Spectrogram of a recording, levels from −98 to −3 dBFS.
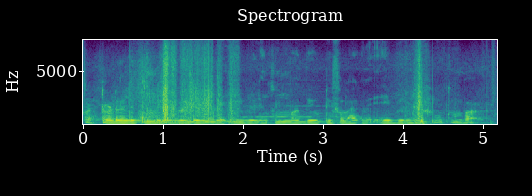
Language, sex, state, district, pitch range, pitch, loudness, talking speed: Kannada, male, Karnataka, Koppal, 115-130 Hz, 120 Hz, -20 LUFS, 150 wpm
